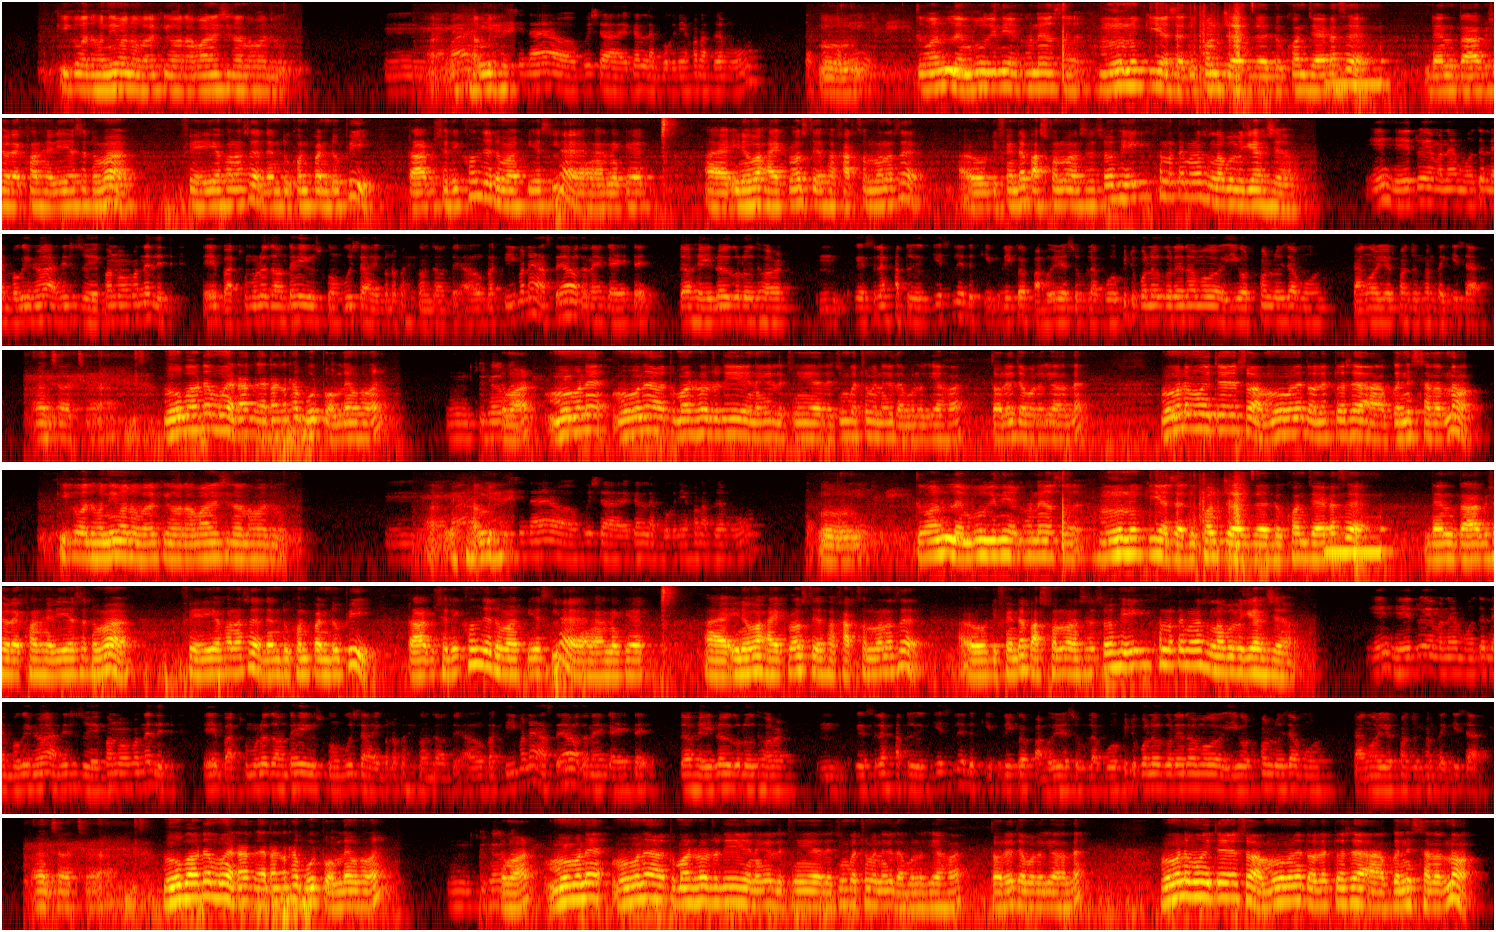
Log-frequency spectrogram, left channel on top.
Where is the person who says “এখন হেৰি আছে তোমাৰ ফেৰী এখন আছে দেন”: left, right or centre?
Right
